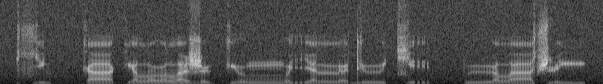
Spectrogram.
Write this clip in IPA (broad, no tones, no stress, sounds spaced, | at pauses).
sʲ ɛ ʎ kː aː k i lˠ o lˠ ɛ ʐ ɯ kʲ o mː ɤ rʲ a lː ɤ d ɯː t͡ɕ i r pː ɯː lˠ aː sʲ ɭ i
